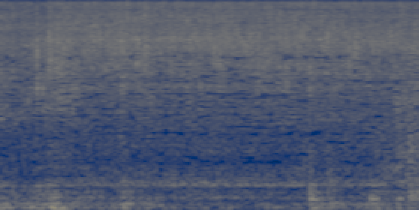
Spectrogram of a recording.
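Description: A faucet runs steadily while a spoon and a fish net are rinsed under it to wash out soap, a soft constant splashing close by with faint handling sounds.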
